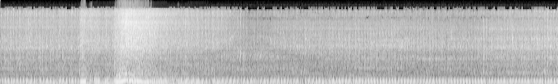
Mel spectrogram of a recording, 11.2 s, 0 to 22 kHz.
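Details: 2004 Suzuki 600 Bandit at standstill, 100 km after oil change and exhaust manifold repair: slightly uneven idle with a light clatter under the exhaust note and one throttle blip; odd noise, cause unknown.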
